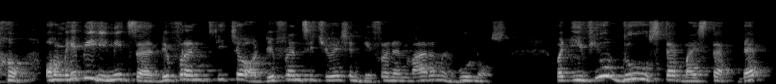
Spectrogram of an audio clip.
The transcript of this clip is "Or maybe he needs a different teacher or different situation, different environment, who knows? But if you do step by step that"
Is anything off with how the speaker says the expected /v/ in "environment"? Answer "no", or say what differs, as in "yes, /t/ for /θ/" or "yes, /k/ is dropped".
no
